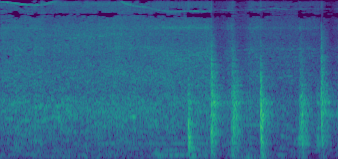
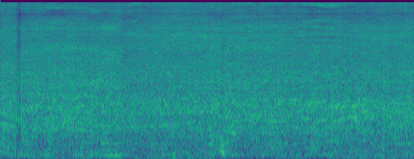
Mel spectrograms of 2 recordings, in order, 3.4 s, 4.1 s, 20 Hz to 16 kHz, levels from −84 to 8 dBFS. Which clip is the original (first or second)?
first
